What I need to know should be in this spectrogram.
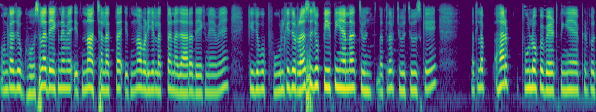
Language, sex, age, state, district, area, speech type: Hindi, female, 45-60, Madhya Pradesh, Seoni, urban, spontaneous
